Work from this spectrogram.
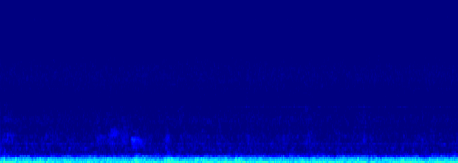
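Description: A steady, deep, low rumble with no rhythm that runs the whole time; an unexplained fridge rumble, cause unknown.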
